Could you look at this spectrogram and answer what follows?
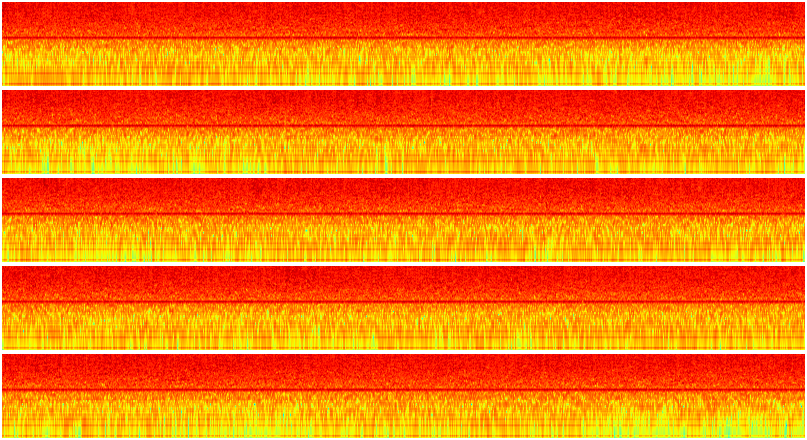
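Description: Many sound effects played on top of each other at full volume, blending into a loud, static-like din, with one steady high beep tone held throughout.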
